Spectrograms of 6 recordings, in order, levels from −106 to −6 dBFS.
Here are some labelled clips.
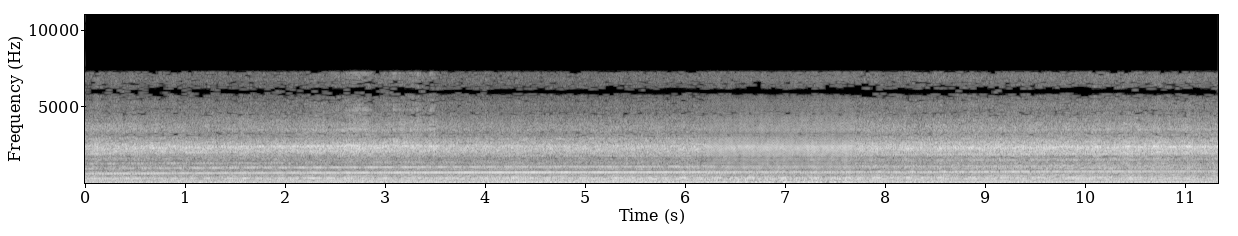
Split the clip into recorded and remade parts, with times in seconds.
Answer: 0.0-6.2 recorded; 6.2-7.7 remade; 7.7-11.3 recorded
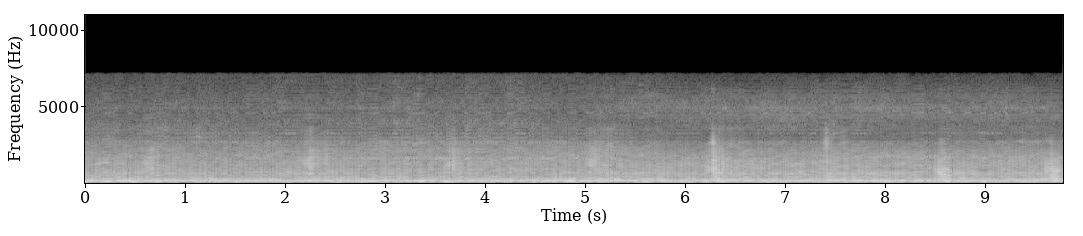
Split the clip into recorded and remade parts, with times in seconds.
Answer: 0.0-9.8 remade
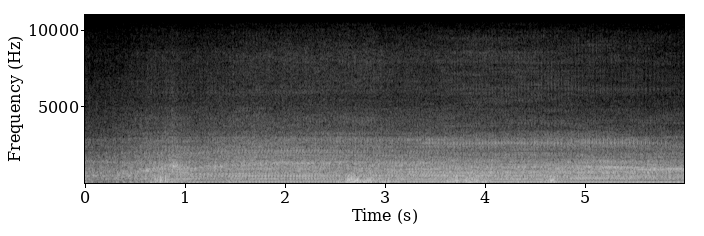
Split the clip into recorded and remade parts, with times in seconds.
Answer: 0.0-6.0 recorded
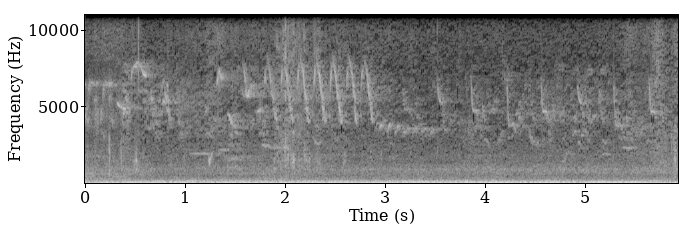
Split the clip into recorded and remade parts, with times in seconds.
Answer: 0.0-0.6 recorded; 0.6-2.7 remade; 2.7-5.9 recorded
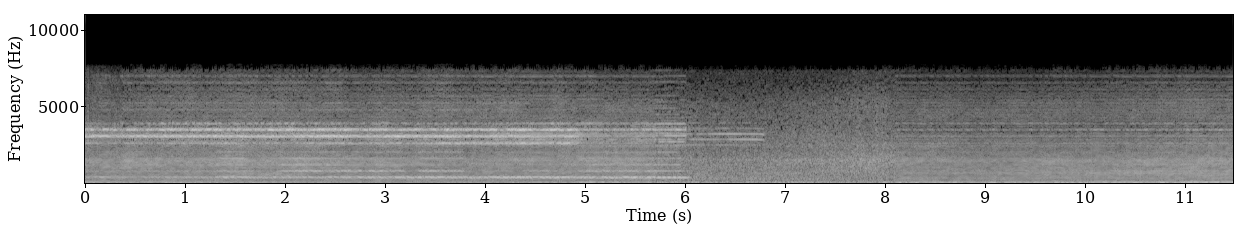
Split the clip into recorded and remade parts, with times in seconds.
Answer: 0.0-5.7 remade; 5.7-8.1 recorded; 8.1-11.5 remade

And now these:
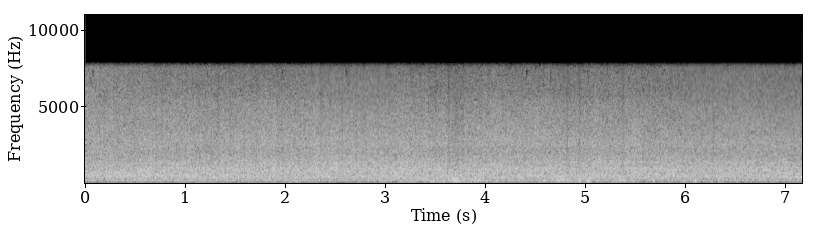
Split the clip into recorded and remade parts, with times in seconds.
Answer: 0.0-2.2 recorded; 2.2-3.1 remade; 3.1-6.0 recorded; 6.0-7.2 remade

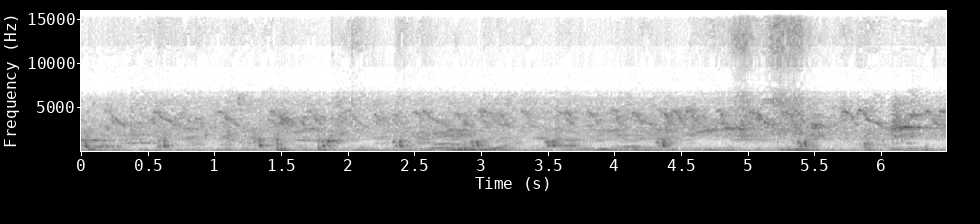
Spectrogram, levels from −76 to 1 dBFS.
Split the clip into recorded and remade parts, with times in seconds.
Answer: 0.0-2.7 recorded; 2.7-4.9 remade; 4.9-6.5 recorded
